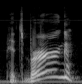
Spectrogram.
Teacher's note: it's sort of a no accent on either syllable. Sort of equally accent both of those.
